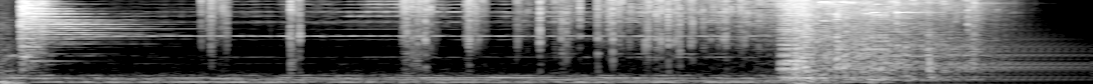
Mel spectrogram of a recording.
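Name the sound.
steel sword blade shattering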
